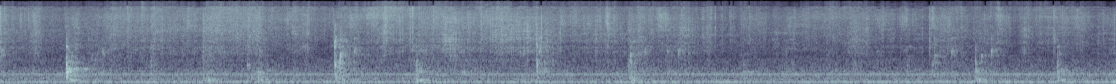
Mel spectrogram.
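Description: Oats with blueberries, cinnamon and apples are stirred in a pan over a soft frying hiss and low hum, with scattered spoon clinks against the pot, quiet and close.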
